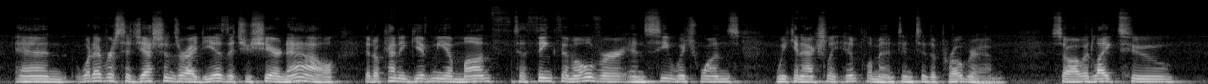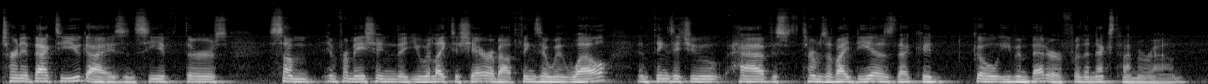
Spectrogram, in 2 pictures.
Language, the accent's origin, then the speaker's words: English; Maryland, United States; now in Thailand; I grew up right there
